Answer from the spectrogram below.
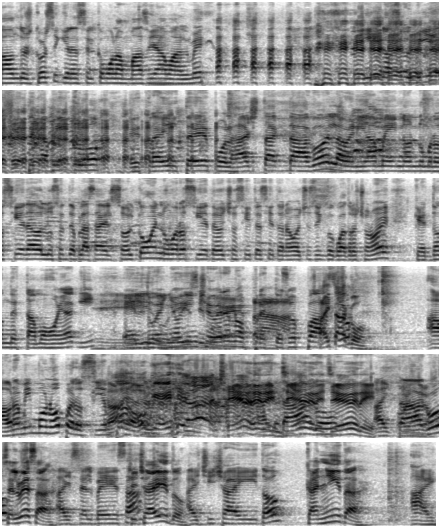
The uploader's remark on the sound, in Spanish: El Cuido Podcast LIVE. Nos fuimos para #TACOS e hicimos un LIVE.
